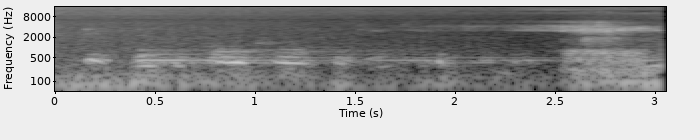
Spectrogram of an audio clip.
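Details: Snoring from a sleeping adult man early in the morning (about 8:00), rough, fluttering, partly tonal, followed by a noisy breath; described as snoring continually.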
